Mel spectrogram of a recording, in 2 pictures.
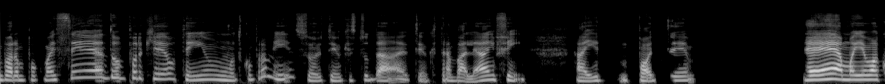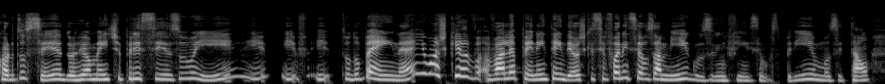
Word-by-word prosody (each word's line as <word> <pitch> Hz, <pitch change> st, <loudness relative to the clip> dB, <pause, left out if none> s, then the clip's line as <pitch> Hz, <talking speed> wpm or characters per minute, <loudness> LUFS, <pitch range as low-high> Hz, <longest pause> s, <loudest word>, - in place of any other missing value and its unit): embora 200 Hz, -1 st, 0 dB
um -, -, -5 dB
pouco 195 Hz, 0 st, -12 dB
mais 205 Hz, +2 st, -3 dB
cedo, 315 Hz, 0 st, -3 dB
porque 295 Hz, -2 st, -7 dB
eu 245 Hz, +1 st, -4 dB
tenho 210 Hz, +1 st, -5 dB
um 210 Hz, -3 st, -3 dB
outro 180 Hz, -, -9 dB
compromisso, 235 Hz, -, -7 dB
eu 165 Hz, +1 st, -6 dB
tenho 165 Hz, -2 st, -7 dB
que -, -, -21 dB
estudar, 200 Hz, +4 st, -3 dB
eu 215 Hz, -, -10 dB
tenho -, -, -12 dB
que -, -, -22 dB
trabalhar", 165 Hz, +3 st, -1 dB
enfim, 210 Hz, 0 st, -5 dB, 0.5 s
aí 165 Hz, +2 st, -2 dB, 0.3 s
pode 175 Hz, +1 st, 0 dB
ser 190 Hz, +2 st, -6 dB, 1.1 s
é, 220 Hz, +4 st, +10 dB
"Amanhã 215 Hz, -2 st, +5 dB
eu 220 Hz, -, +4 dB
acordo 220 Hz, +4 st, +2 dB
cedo, 220 Hz, -3 st, 0 dB
eu -, -, +4 dB
realmente 230 Hz, +3 st, +2 dB
preciso 260 Hz, +1 st, -2 dB
ir" 215 Hz, -, -2 dB
e 295 Hz, +2 st, -7 dB, 0.2 s
e 245 Hz, -, -4 dB
f 400 Hz, -, -16 dB
e 230 Hz, -, -4 dB
tudo 240 Hz, 0 st, -3 dB
bem, 225 Hz, -5 st, +4 dB
né. 200 Hz, +4 st, +2 dB
E -, -, -2 dB
eu -, -, +4 dB
acho 415 Hz, -, -1 dB
que 395 Hz, -2 st, +5 dB
va-vale 255 Hz, -1 st, +5 dB
a 285 Hz, -, +3 dB
pena 230 Hz, -4 st, 0 dB
entender. 240 Hz, -3 st, +2 dB
Acho 215 Hz, +1 st, 0 dB
que 245 Hz, -, -8 dB
se 250 Hz, +2 st, -6 dB
forem 285 Hz, +4 st, +2 dB
seus 255 Hz, -2 st, -2 dB
amigos, 220 Hz, -3 st, +2 dB
enfim, 190 Hz, -1 st, -5 dB
seus 180 Hz, +1 st, -11 dB
primos 200 Hz, -1 st, -4 dB
e -, -, -9 dB
tal, 195 Hz, +2 st, 0 dB
220 Hz, 195 wpm, -22 LUFS, 200-255 Hz, 1.1 s, é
